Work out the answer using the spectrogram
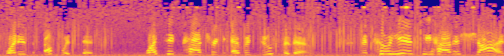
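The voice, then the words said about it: New York accent. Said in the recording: “you can hear by my accent that that's where I'm from originally... New York”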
